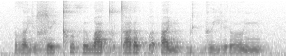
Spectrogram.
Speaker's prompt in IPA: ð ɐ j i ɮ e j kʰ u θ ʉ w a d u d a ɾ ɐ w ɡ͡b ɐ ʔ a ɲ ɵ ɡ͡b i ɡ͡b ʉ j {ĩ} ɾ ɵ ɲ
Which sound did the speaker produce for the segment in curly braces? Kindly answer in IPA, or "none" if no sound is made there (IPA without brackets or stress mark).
i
